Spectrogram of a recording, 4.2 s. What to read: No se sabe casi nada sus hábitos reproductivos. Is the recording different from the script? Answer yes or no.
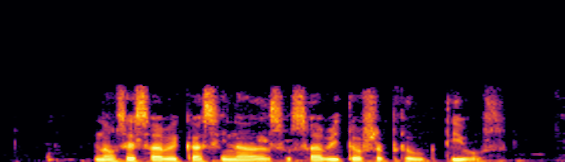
no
